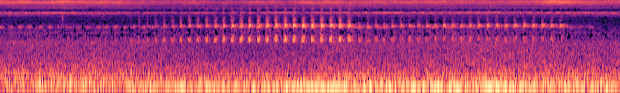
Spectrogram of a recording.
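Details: Frog croaking in a rice paddy at night: a quick run of rapid, evenly spaced clicking croaks, nearly three per second, swells mid-clip and fades, over a steady high-pitched background drone and low rumble.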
